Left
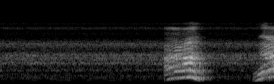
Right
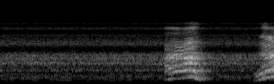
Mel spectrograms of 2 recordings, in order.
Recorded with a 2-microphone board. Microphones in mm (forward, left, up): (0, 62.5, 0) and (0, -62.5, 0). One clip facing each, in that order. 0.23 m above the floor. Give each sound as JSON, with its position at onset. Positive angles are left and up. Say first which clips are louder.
{"t": 1.6, "sound": "a scream", "louder": "left 1 dB", "side_deg": 60, "distance_m": 3.0}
